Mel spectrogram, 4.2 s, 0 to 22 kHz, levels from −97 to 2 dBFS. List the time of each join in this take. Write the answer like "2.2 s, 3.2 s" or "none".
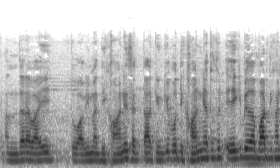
none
